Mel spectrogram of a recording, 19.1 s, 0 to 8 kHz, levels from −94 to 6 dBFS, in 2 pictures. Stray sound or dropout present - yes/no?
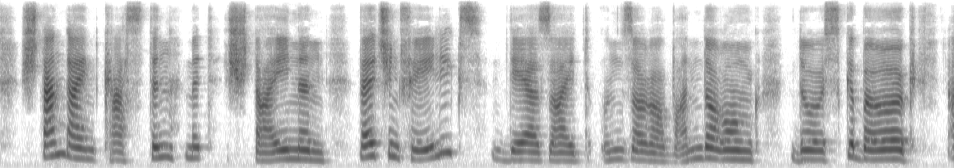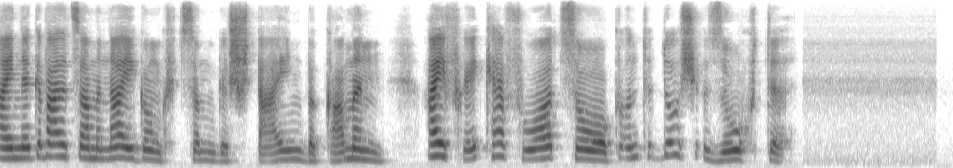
no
